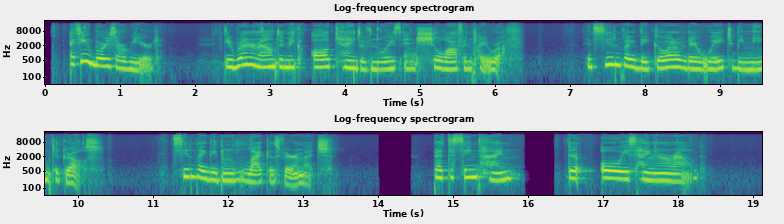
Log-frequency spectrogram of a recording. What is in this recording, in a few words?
EN, Publicité; EN 2025 - Boys are weird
